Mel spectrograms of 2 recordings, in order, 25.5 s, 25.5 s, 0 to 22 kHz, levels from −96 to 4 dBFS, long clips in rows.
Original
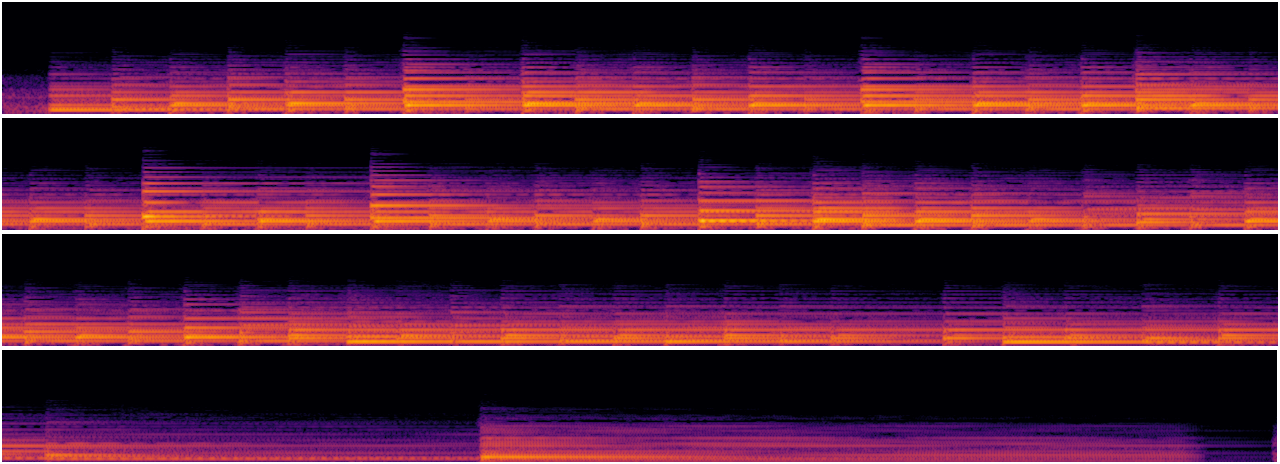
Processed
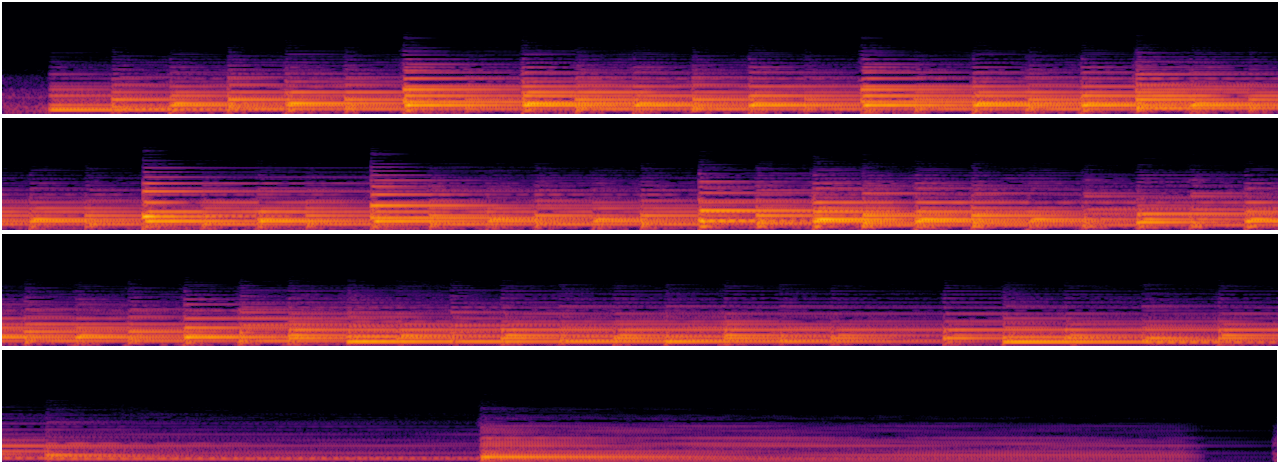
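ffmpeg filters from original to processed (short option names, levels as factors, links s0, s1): -filter_complex "[0:a]asettb=1/sr,asplit=3[s0][s1][s2];[s0]atrim=end=9.864[s3];[s1]atrim=start=9.86:end=12.73,asetpts=PTS-STARTPTS,afade=t=in:d=0.004:c=qsin,afade=t=out:st=2.866:d=0.004:c=qsin,aecho=1:1:7.1:0.65,atrim=end_sample=126567[s4];[s2]atrim=start=12.726[s5];[s3][s4]acrossfade=d=0.004:c1=hsin:c2=qsin[s6];[s6][s5]acrossfade=d=0.004:c1=qsin:c2=hsin"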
